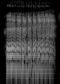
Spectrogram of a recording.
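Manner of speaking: loud, high laughing shout; loud burst of laughter. Real, not acted. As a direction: let out a big shouting laugh. No bacon on the sandwich.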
